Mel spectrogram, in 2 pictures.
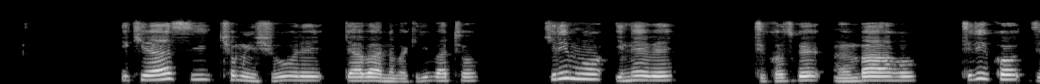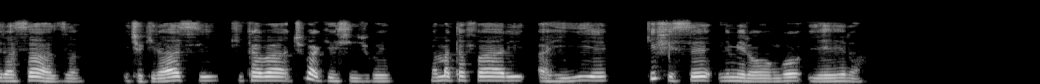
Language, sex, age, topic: Rundi, male, 18-24, education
